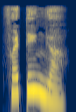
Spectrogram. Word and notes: ಫಟಿಂಗಿ: phaṭingi

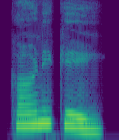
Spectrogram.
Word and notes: ಗೋನಿಕಾಯ: gōnikāya

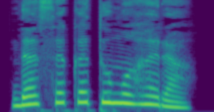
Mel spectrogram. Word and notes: ದಸಕತ್ತುಮೊಹರು: Kannada; dasakattu moharu

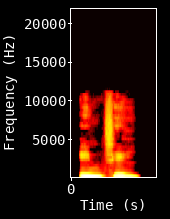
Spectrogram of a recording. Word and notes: ಈಂಚಿಲ್: īñcil

